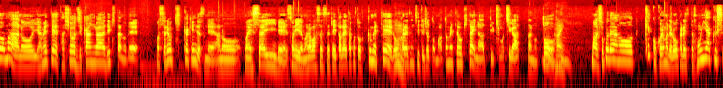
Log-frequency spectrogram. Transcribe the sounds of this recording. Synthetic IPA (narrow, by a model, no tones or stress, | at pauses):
omaːno̞jame̞t̪e̞t̪aɕo̞ːʑikãŋɡad̪e̞kʲi̥t̪ano̞d̪e̞ | maːso̞ɾe̞okʲi̥kːake̞ɲ̟id̪e̞sɨne̞ano̞mae̞sɨaid̪e̞soɲʲid̪e̞manaβasase̞t̪e̞it̪ad̪ait̪ako̞t̪oːɸɯ̟̥kɯ̟me̞t̪e̞ɾo̞ːkaɾezɨɲit͡sɨit̪e̞t͡ɕot̪ːo̞mat̪o̞me̞t̪e̞o̞kʲt̪ainat̪ːe̞iɯ̟kʲimo̞t͡ɕiɡaːt̪ːano̞t̪o̞ | maːso̞ko̞d̪e̞ano̞ | ke̞kːo̞ːkoɾe̞mad̪eɾo̞ːkaɾezɨ̥t̪ːe̞hõ̞ɰ̃jakɯ̟s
